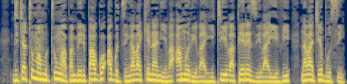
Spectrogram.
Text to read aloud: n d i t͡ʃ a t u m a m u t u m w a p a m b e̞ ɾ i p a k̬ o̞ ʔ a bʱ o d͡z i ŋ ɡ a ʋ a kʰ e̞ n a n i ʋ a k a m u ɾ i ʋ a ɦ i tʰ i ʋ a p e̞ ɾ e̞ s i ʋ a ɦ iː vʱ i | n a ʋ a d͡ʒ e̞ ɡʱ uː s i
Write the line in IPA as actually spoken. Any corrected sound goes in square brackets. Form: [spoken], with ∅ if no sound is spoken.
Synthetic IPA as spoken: n d i t͡ʃ a t u m a m u t u m w a p a m b e̞ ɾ i p a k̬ o̞ ʔ a [ɡʱ] o d͡z i ŋ ɡ a ʋ a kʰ e̞ n a n i ʋ a [ʔ] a m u ɾ i ʋ a ɦ i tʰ i ʋ a p e̞ ɾ e̞ [z] i ʋ a ɦ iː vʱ i | n a ʋ a d͡ʒ e̞ [bʱ] uː s i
